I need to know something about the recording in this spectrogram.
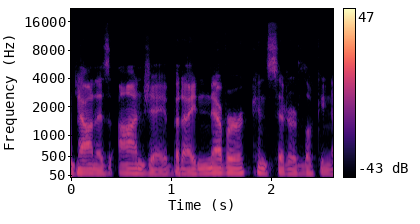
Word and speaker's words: Andrzej: So I got the first name down as Andrzej, but I never considered looking up how to pronounce the last name.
